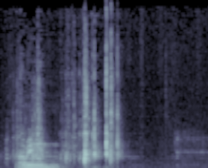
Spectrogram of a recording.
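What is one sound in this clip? Plastic lures rattle as a man handles them.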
